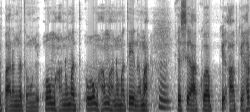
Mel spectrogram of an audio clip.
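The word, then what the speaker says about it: ओम हं हनुमते नमः: कर रहे हैं तो ओम हम हनुमते नम बहुत लोग इसको ओम हनु ओम हम हनुमत नम बोल देते हैं तो ये मिस्टेक हो जाती है गलत हो गलत हो जाता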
